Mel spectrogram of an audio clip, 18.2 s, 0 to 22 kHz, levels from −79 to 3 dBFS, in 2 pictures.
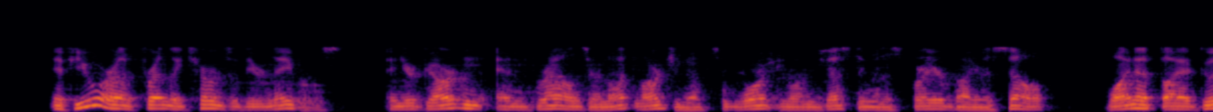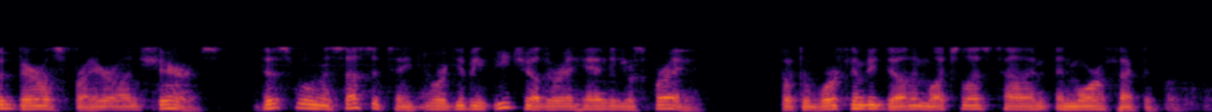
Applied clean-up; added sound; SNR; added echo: neural mask model DeepFilterNet 3.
